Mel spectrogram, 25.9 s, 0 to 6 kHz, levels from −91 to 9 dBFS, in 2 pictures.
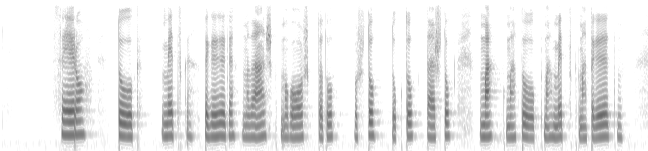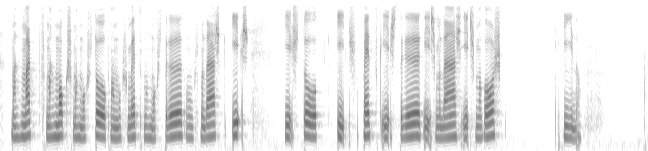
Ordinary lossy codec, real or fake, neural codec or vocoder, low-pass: none; real; none; 5.4 kHz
